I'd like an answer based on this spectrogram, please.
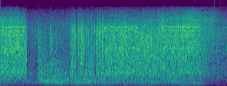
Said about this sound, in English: The plane flies through the bursts of flak.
